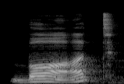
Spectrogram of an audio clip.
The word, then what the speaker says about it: bought: Porque la OU, esta combinación de letras, se pronuncia como una O.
